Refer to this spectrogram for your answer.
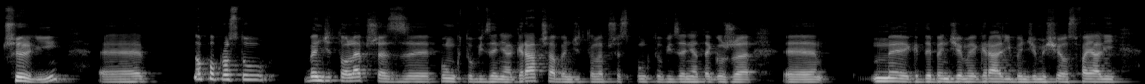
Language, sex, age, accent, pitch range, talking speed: Polish, male, 20-39, native, 125-170 Hz, 130 wpm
